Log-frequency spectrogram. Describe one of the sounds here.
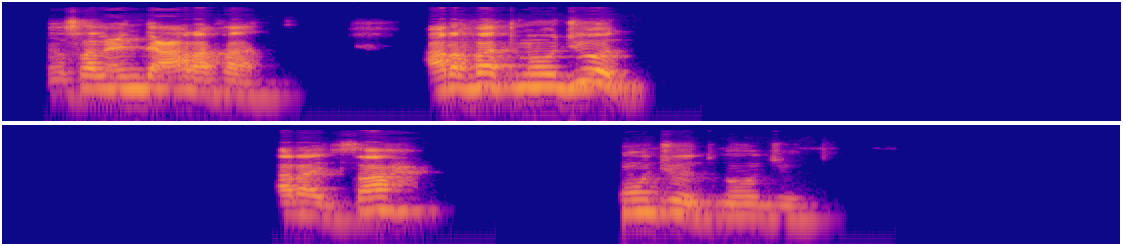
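A young man speaks calmly and close into a microphone, in short phrases with pauses.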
